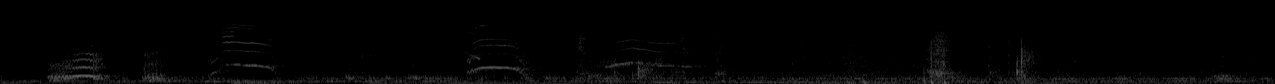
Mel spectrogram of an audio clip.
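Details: Kittens with their mother cat, meowing indoors: several short, arching, harmonic meows spread over the first half, then softer calls and light thumps, with a low steady hum underneath.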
